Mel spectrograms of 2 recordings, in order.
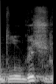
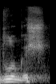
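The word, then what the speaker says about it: Длугош: А, так оно появилось, насколько я понимаю, в 17 веке Э, благодаря польским историкам, кажется, это Ян Длугач. Длугач, Длугач, Длугач. – Да, угу. я больше привык, кстати, произношение Длугач. Угу.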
